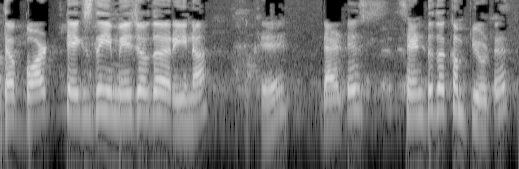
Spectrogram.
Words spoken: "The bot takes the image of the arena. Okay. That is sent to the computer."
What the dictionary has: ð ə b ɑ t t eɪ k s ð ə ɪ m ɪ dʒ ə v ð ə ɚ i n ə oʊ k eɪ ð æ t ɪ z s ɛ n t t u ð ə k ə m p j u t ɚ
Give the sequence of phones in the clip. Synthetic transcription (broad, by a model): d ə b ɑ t t eɪ k s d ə ɪ m ɪ dʒ ə v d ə ɚ i n ə oʊ k eɪ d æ t ɪ z s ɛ n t t u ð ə k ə m p j u t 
